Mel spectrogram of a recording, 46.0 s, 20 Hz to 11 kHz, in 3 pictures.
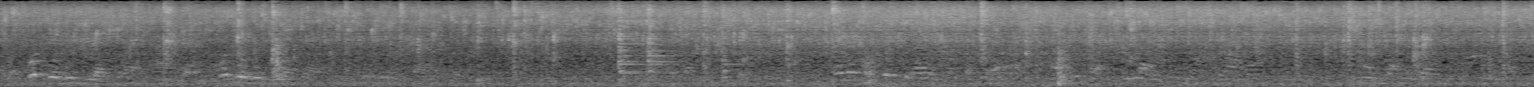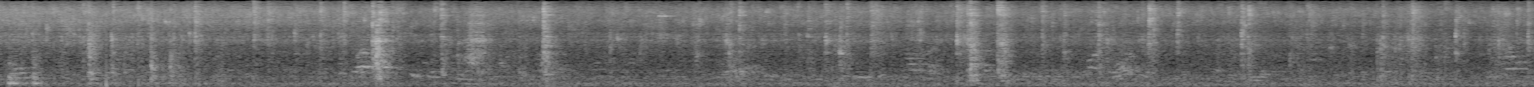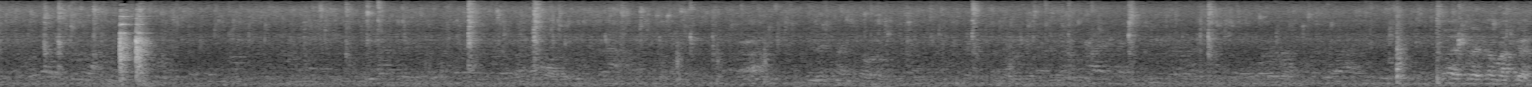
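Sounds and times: food sizzling in a frying pan: 0:00.0 - 0:46.0
utensil clicking against pan: 0:01.6 - 0:11.3, 0:12.9 - 0:31.8, 0:33.9 - 0:36.4, 0:40.4 - 0:43.1.

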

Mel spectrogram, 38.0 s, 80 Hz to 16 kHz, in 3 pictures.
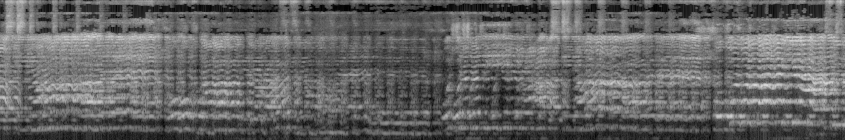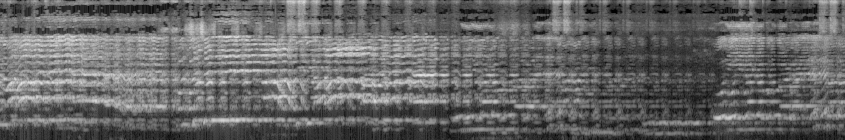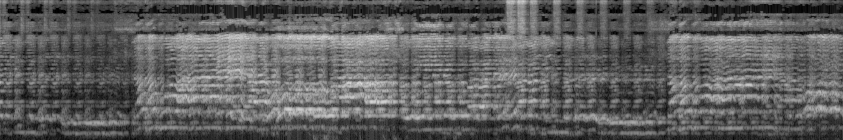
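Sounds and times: boy singing devotional poem: 0:00.0 - 0:38.0.

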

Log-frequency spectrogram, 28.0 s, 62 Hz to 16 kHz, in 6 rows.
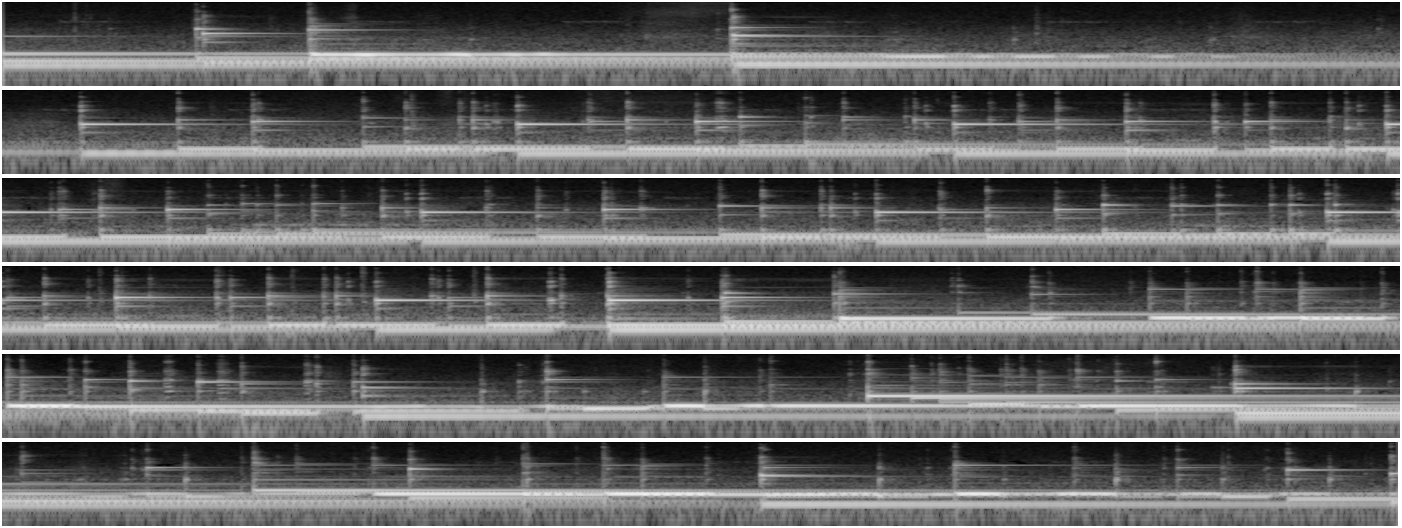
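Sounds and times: kalimba plucked notes: 0:00.0 - 0:27.9.

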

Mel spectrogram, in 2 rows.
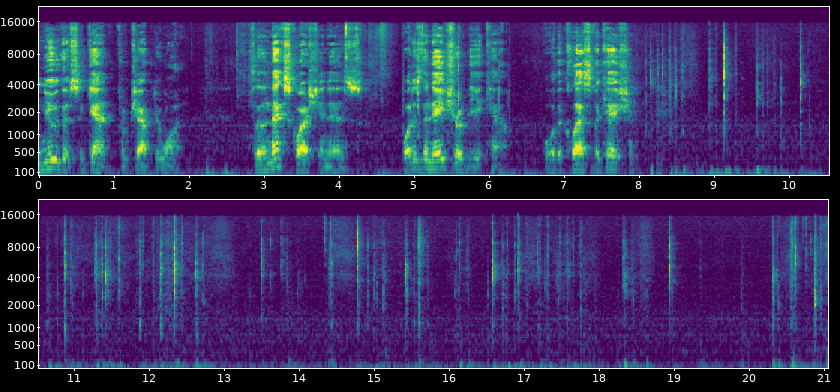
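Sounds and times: low steady hum: 0:00.0 - 0:21.0
computer keyboard typing: 0:08.0 - 0:21.0.

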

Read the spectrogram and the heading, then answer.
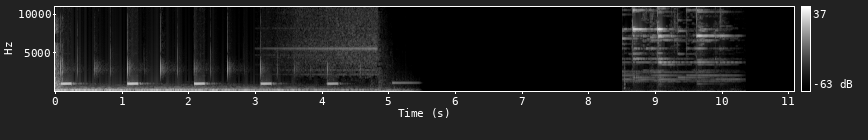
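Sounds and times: low steady hum: 0:00.0 - 0:04.8
higher longer beep: 0:00.0 - 0:05.4
stopwatch ticking: 0:00.1 - 0:04.4
short beeps: 0:03.1 - 0:05.5.

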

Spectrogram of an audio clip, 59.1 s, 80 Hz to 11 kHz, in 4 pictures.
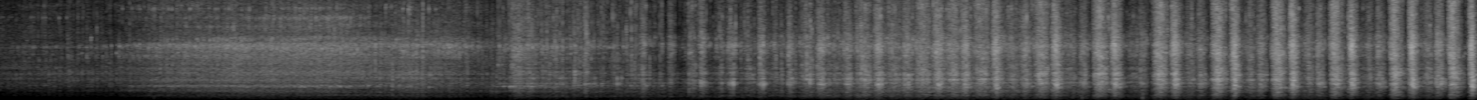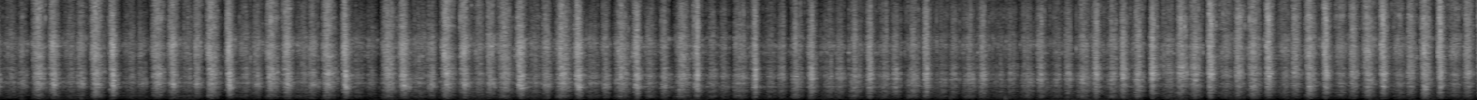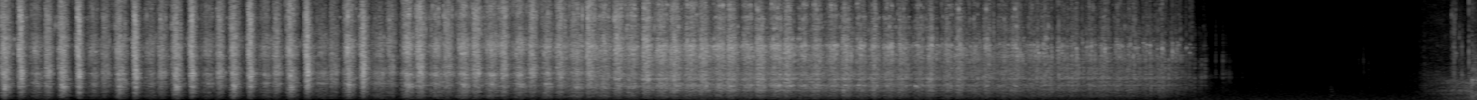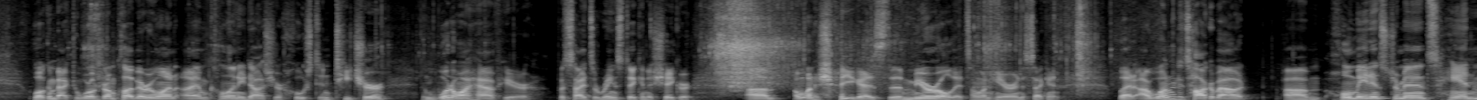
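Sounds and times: rain stick: 0:00.0 - 0:41.9, 0:44.0 - 0:45.6, 0:51.3 - 0:56.4.

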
